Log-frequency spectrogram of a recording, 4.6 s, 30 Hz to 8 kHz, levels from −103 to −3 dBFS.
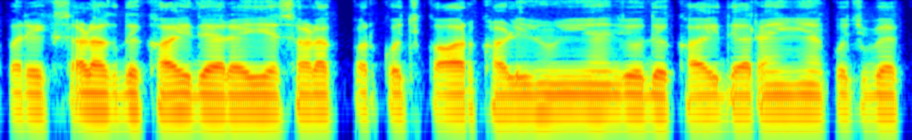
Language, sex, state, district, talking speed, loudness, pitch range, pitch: Hindi, male, Uttar Pradesh, Ghazipur, 290 wpm, -27 LUFS, 90-95 Hz, 95 Hz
